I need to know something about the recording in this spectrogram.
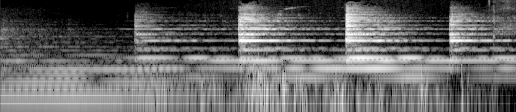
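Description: A single church bell rings out loudly, striking four times at a steady, slow pace, each strike swelling into a long metallic hum that overlaps the next.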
